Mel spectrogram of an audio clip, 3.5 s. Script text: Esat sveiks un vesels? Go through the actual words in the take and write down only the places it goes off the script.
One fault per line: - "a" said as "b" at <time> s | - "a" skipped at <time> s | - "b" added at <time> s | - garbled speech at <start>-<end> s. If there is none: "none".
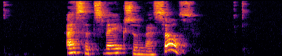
none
